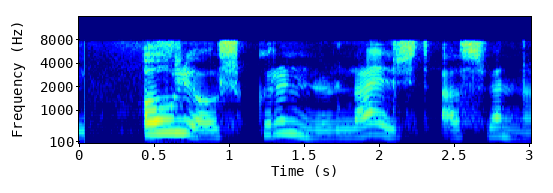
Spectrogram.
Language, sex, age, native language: Icelandic, female, 9, Icelandic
